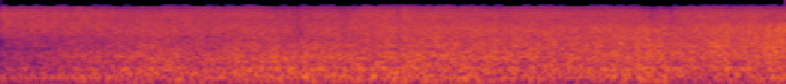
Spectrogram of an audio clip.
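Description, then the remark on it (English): A steady, dense wash of surf breaking on the shore at Lowestoft, heard loud as a continuous hissing roar without distinct pauses between waves. No voices. “I decided that that day, after the falling of the picture, was a day to be spent by the sea. So accordingly, I went to Lowestoft.”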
